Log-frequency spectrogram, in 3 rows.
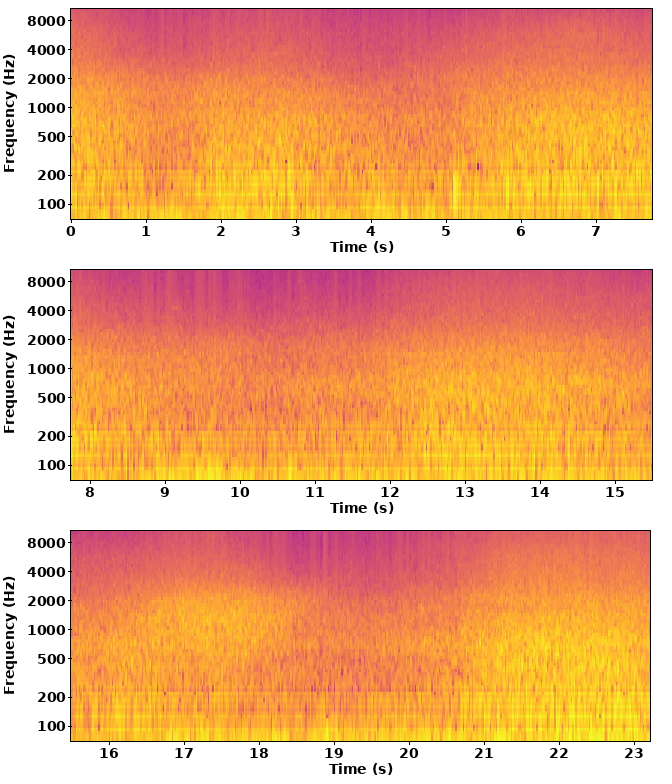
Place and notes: {
  "title": "Waves Under The Pier, Southwold, Suffolk, UK - Waves",
  "date": "2018-06-07 15:53:00",
  "description": "Recording under the pier produces a slightly different acoustic to the gently breaking waves.\nCaptured with a MixPre 3 and 2 x Rode NT5s",
  "latitude": "52.33",
  "longitude": "1.69",
  "altitude": "3",
  "timezone": "Europe/London"
}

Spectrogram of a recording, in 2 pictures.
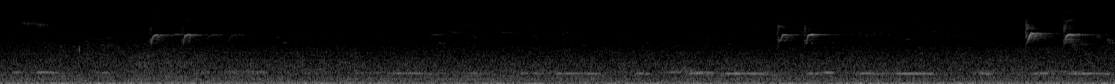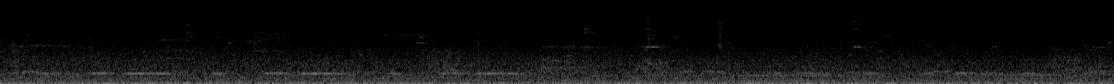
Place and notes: {
  "title": "вулиця Петропавлівська, Київ, Украина - morning voices birds of Kiev",
  "date": "2018-09-03 06:37:00",
  "description": "Хмурое утро в Киеве встречают городские птицы и общественный транспорт",
  "latitude": "50.49",
  "longitude": "30.47",
  "altitude": "131",
  "timezone": "Europe/Kiev"
}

